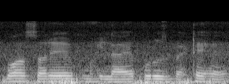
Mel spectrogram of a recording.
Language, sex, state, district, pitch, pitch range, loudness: Hindi, male, Chhattisgarh, Raipur, 130 Hz, 120-130 Hz, -15 LUFS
